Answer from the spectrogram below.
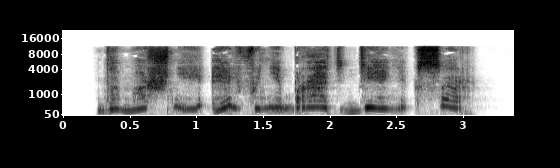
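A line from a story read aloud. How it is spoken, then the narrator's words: Muffled squeak. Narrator (Russian): приглушенно пропищала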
